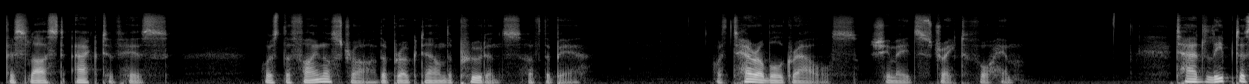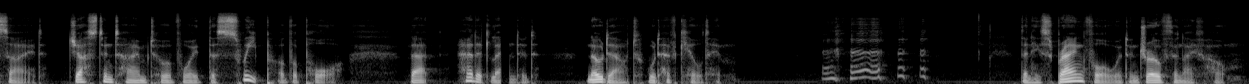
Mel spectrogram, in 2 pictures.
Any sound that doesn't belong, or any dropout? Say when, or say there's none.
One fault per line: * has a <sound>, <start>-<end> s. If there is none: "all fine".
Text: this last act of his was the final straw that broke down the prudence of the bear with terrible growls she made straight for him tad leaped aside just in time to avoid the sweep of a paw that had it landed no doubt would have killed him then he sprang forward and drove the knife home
* has a dropout, 17.5-17.6 s
* has a laugh, 20.7-21.8 s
